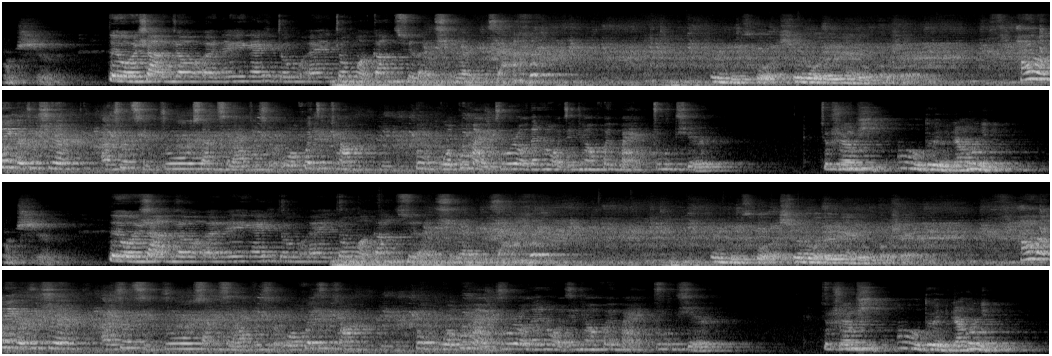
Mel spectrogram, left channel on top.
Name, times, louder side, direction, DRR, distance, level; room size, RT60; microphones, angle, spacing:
voice 1, 0.1-0.5 7.1-9.3 18.8-20.3, left 1 dB, 20° right, -1 dB, 4.7 m, -22 dB
voice 2, 1.1-5.5 6.4-7.0 9.6-11.2 11.5-17.6 18.7-19.1, left 1 dB, 60° left, -7 dB, 3.4 m, -25 dB
sound 1, 3.3-7.7, right 2 dB, 70° right, 0.8 m, -30 dB
sound 2, 4.2-15.4, equal, 10° left, 2.7 m, -32 dB
24.5 x 8.6 x 6.8 m, 1.2 s
head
